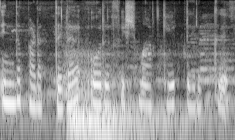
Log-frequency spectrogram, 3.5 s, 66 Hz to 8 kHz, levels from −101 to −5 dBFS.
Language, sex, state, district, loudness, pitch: Tamil, female, Tamil Nadu, Nilgiris, -17 LUFS, 195 Hz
